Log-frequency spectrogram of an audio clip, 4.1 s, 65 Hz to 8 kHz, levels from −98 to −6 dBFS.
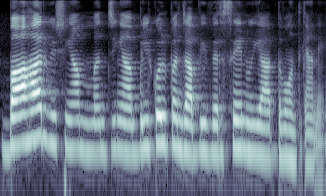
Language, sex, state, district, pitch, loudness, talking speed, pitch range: Punjabi, female, Punjab, Kapurthala, 195 Hz, -19 LUFS, 145 wpm, 185-220 Hz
